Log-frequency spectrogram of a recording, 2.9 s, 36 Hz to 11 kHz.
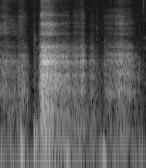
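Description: Heavy breathing from a rider after off-road riding on a Honda Africa Twin CRF1000L comes through as a few loud, close gasps and puffs of breath in quick succession.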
